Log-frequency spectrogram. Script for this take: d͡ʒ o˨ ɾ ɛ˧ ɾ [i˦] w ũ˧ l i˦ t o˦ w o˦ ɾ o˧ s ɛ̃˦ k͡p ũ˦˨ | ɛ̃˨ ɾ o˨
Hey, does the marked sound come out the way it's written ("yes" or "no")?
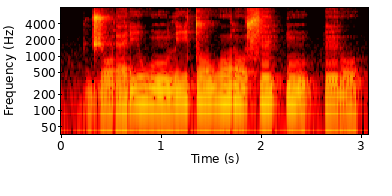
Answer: yes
